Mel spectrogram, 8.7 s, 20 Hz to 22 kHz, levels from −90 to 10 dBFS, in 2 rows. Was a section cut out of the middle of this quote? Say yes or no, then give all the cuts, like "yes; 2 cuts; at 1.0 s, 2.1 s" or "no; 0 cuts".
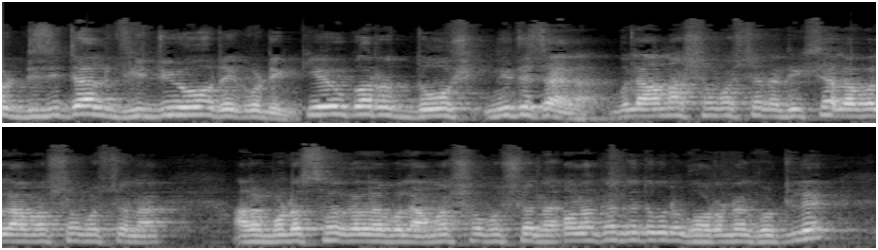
yes; 2 cuts; at 1.5 s, 7.2 s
